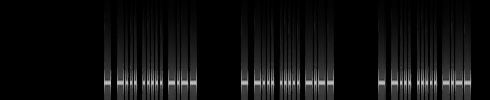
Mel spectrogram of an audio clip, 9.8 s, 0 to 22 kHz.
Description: Morse code, heard as a keyed tone, about 28 wpm, 700 Hz. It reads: TB5Y TB5Y TB5Y
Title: DXCC-100 Call Signs - 4 Characters - Repeated 3x - 28wpm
